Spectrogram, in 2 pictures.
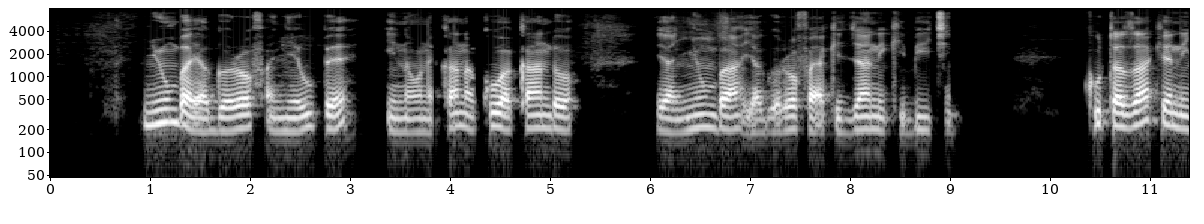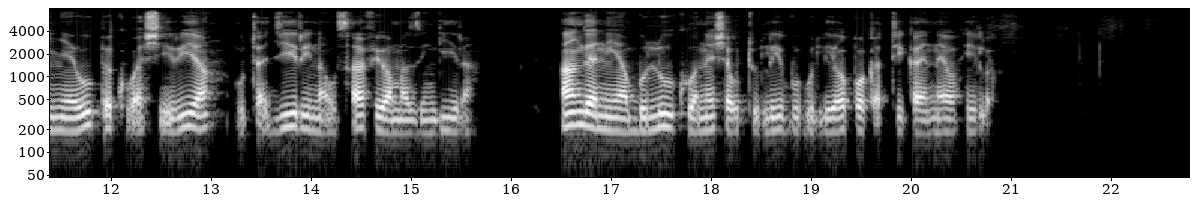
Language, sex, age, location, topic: Swahili, male, 18-24, Nairobi, finance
